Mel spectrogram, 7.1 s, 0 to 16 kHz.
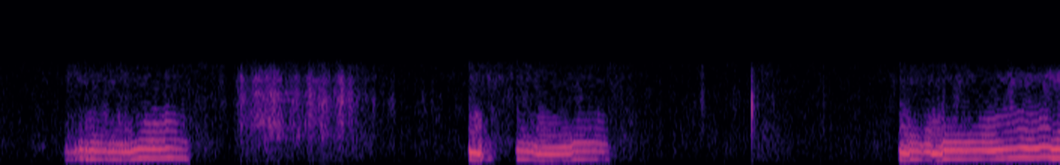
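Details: A sleeping 15-year-old female cat, recorded on a BlackBerry phone, gives rhythmic buzzing, tonal snores on each breath in with softer airy breaths out, about 21 breaths a minute; snoring loud enough to wake the owner.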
